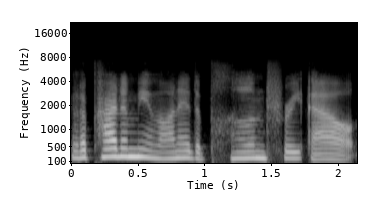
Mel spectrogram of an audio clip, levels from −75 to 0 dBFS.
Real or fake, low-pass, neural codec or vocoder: fake; 7.2 kHz; codec, 16 kHz, 0.5 kbps, FunCodec, trained on Chinese and English, 25 frames a second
